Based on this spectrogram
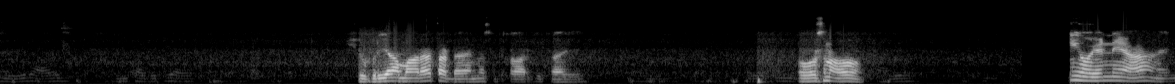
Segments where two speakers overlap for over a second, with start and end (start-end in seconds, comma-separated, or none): none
